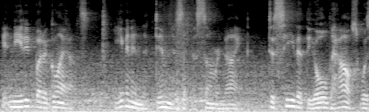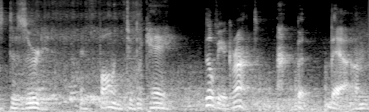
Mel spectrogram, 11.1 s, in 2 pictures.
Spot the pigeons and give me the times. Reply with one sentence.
You can hear the pigeons from 0.9 to 3.2 s and from 5.7 to 7.7 s.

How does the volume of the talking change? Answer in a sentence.
The loudness of the talking stays about the same.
